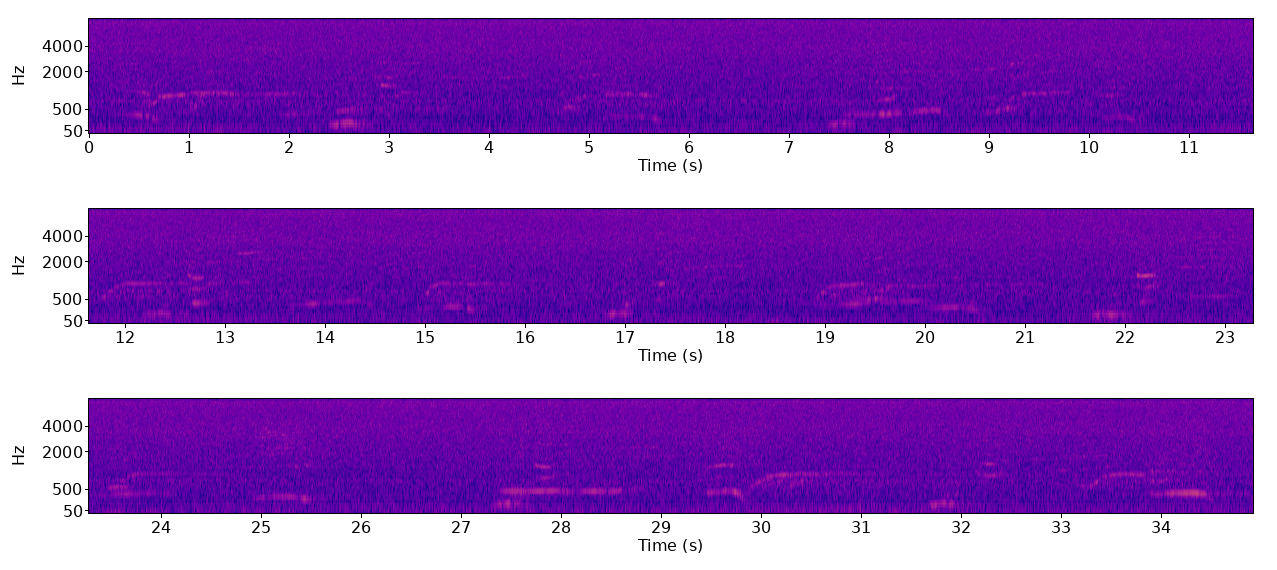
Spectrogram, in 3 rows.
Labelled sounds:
0.4	1.5	humpback whale, 0.80 to 1.1 kHz
5.1	5.5	humpback whale, 0.90 to 1.1 kHz
9.3	9.8	humpback whale, 0.93 to 1.1 kHz
11.9	12.4	humpback whale, 0.80 to 1.1 kHz
13.1	13.4	humpback whale, 2.5 to 2.7 kHz
15.0	15.3	humpback whale, 0.83 to 1.1 kHz
19.0	19.4	humpback whale, 0.83 to 1.0 kHz
22.4	22.7	humpback whale, 2.2 to 2.4 kHz
23.7	24.1	humpback whale, 0.86 to 1.0 kHz
29.5	30.5	humpback whale, 0.80 to 1.4 kHz
33.4	33.8	humpback whale, 0.80 to 1.0 kHz

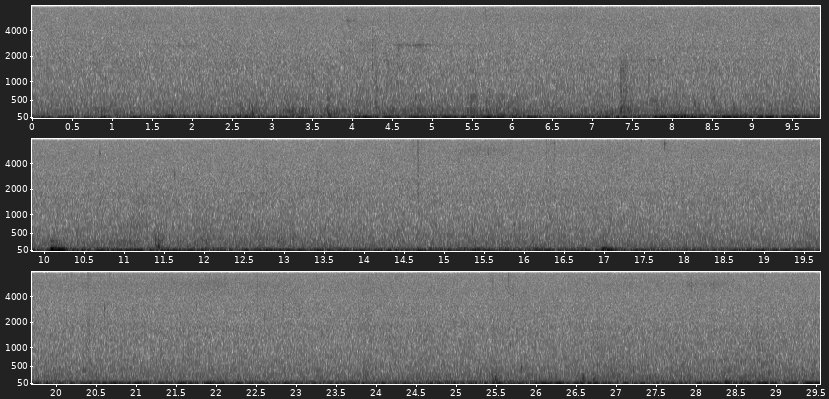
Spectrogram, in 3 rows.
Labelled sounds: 4.4	5.0	killer whale, 2.0 to 2.9 kHz

